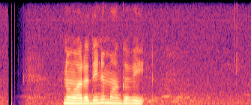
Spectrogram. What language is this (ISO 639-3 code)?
sin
